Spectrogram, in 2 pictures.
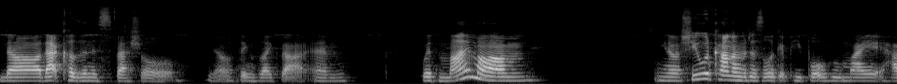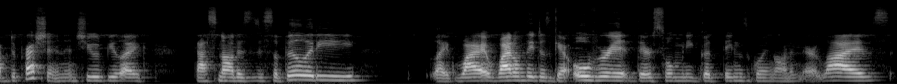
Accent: American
